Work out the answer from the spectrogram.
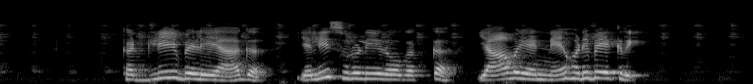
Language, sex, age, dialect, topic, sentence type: Kannada, female, 18-24, Dharwad Kannada, agriculture, question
